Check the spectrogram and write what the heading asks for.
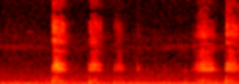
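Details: A drunk adult man has a bad case of hiccups: several short, sharp, breathy bursts at irregular intervals over quiet room noise.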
